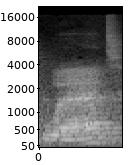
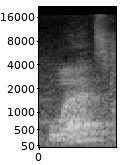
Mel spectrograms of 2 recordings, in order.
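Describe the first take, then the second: First: The pitch dips low. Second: The pitch rises upward.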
